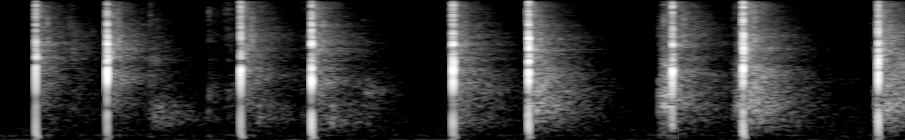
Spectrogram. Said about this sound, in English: This is an elderberry clapper stick. It's made from elderberry wood. It's simply split, hollowed out, and it keeps the rhythm of the song. So clap your hands to this beat.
